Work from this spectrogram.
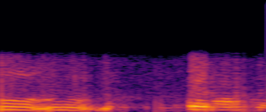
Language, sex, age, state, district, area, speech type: Tamil, female, 18-30, Tamil Nadu, Perambalur, rural, conversation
